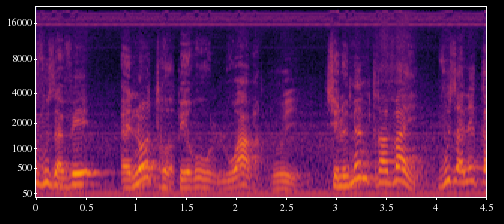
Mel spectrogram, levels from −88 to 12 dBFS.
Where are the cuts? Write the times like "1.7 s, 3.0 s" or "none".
1.4 s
